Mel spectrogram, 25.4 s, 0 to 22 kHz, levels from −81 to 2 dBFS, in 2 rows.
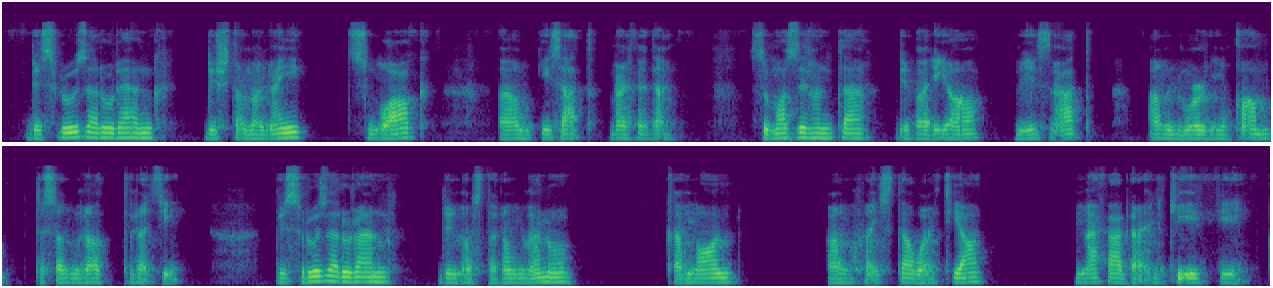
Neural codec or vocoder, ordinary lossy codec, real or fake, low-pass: autoencoder, 22.05 kHz, a latent of 192 numbers a frame, VITS, trained on one speaker; Opus, 16 kbps; fake; 9.9 kHz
